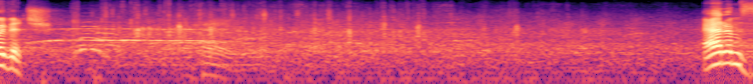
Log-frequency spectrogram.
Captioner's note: applause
